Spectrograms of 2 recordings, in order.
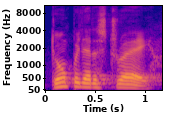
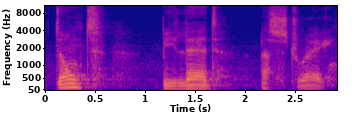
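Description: First: Louder, higher, in one push; raised, urgent preacher's warning; emphatic warning. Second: Slow, broken by pauses, falling softer; deliberate warning that sinks to quiet; solemn direct warning. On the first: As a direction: drive the warning home forcefully. Warning repeated forcefully. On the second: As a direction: leave space between the words, drop away at the end. Warning addressed to the congregation. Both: Real, not acted.

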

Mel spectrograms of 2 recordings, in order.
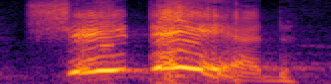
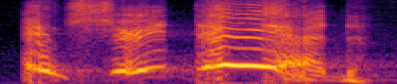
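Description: First: "She did" jumps much higher, the word "did" punched; stress on did. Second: Said in the usual way. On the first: Shown as a demonstration. Preacher confirming Jezebel's deed, high emphatic "She did". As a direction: drive home "She did" as the verdict.

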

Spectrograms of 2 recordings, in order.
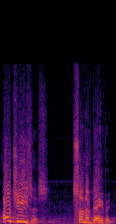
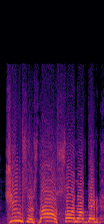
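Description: First: A mild, ordinary call for help; just calling out, no urgency; casual call out. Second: Desperate cry. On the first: Preacher contrasts it with an animal cry. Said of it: "This isn't some guy just yelling out". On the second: Blind beggar crying out to Jesus by the road. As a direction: let it tear out of you like an animal cry. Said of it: "This is a cry that cannot be contained". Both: Shown as a demonstration.

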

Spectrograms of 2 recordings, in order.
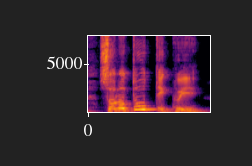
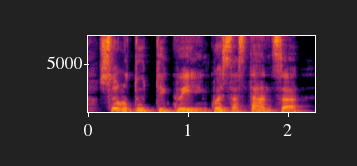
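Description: First: Higher, exasperated mild bellow. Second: Understated, eager insistence; insistent apprentice. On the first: Master concedes the aromas are here, bellowing. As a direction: throw it back exasperated, pitch up. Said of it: "muggì Baldini". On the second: Youth points out the aromas to master, insistent. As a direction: press the point without raising the voice. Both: A narrator's reading.

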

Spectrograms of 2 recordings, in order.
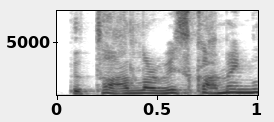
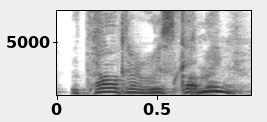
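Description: First: Said in the usual way. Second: Higher, alarmed second warning; alarmed repeat. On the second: Real, not acted. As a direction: raise the alarm the second time round.

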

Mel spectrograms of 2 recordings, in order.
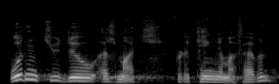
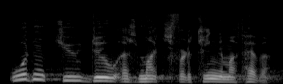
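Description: Both takes have the same delivery.

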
